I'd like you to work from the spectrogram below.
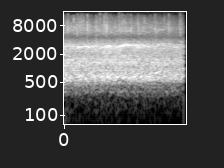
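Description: A roaring crowd at a Bison college football stadium during a Youngstown State versus North Dakota State game, a steady, dense wash of cheering and noise held at an even level throughout.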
